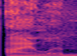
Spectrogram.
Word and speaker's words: Ylem: I mispronounced it. It is Ilem. To the guitar player at the merch table at the show, and he just corrected me.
